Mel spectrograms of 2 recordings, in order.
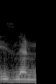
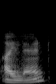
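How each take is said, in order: First: A z sound is heard before the l. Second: No z sound is heard before the l. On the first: The speaker calls it wrong. "ये इजलैंड नहीं है" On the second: The speaker calls it right. "ये है आपका आइलैंड"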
